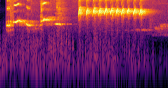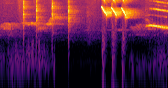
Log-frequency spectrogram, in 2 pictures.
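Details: White-rumped shama in morning song, mixing high buzzy trills, clear whistled slurs and sharp clicking notes, with a soft background hiss.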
